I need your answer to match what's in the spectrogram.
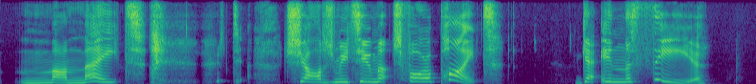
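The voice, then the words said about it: Poor attempt at British accent. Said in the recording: “But like British ... No, that was horrible.”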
